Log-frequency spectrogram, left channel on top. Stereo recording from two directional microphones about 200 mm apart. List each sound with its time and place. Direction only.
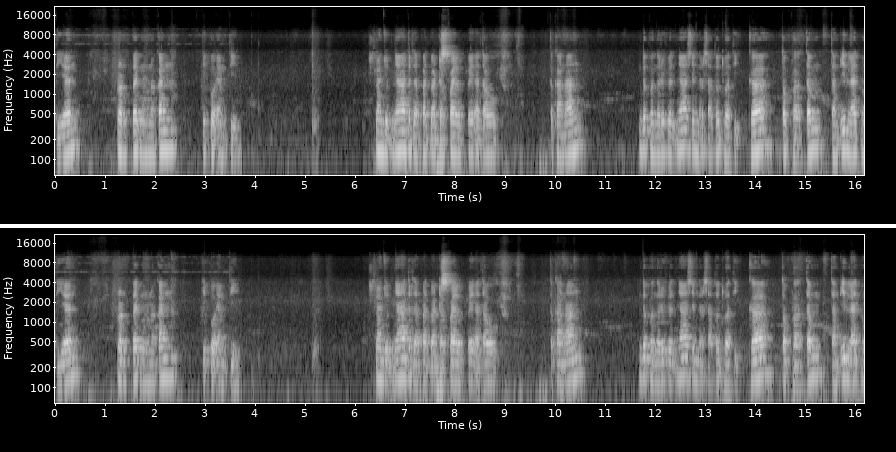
0.0 s speech: 35° left (ahead or behind)
6.4 s speech: 35° left (ahead or behind)
9.8 s speech: 40° left (ahead or behind)
11.7 s speech: 35° left (ahead or behind)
